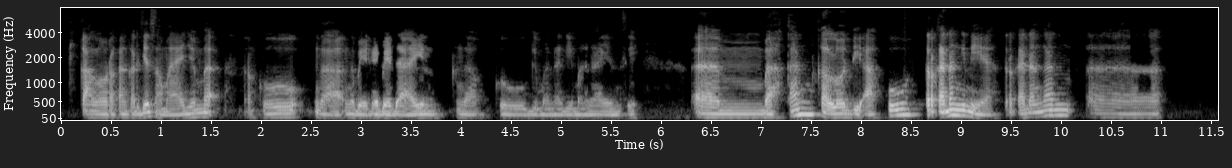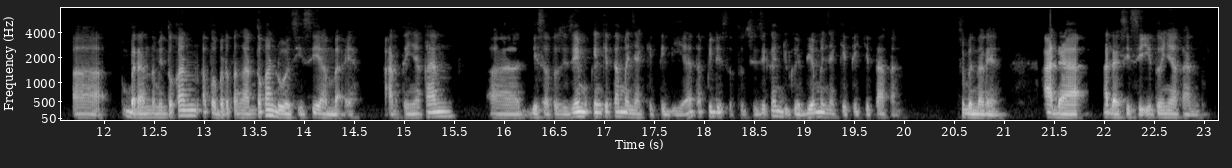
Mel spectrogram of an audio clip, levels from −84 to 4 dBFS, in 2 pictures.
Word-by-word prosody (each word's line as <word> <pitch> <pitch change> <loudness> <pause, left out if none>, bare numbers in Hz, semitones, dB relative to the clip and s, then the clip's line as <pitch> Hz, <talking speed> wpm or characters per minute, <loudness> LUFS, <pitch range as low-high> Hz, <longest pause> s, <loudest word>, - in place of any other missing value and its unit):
Kalau 85 0 0
rekan 85 0 -2
kerja - - +2
sama 75 0 -2
aja 85 +4 0
Mbak, 105 +1 -3
aku 90 +2 -4
nggak 80 -3 -2
ngebeda-bedain, 80 0 +2 0.2
nggak 80 -2 -5 0.2
aku 80 -1 -5
gimana-gimanain 75 0 -4
sih. 80 +2 -9 0.6
Mmm, 85 -1 +1
bahkan 140 - +3
kalau 90 - +4
di 90 0 +1
aku 140 - +1
terkadang 140 +1 +7
gini 80 -10 +3
ya, 75 - -10
terkadang 105 +4 -1
kan, 140 +1 +2 0.3
eee 85 -2 -8 0.7
eee, 85 -2 -2 0.3
berantem 90 +1 +3
itu - - 0
kan 135 0 +3
atau - - -4
bertengkar 85 0 0
itu - - +1
kan 145 - +6
dua 90 -2 +5
sisi 85 +6 -4
ya 95 - +3
Mbak 80 -2 0
ya, 80 - -9 0.2
artinya 85 +1 -3
kan, 110 +1 +4 0.5
eee 85 -2 -2
di - - +2
satu - - -4
sisi 85 +5 -1
mungkin 110 -1 +3
kita 115 - +1
menyakiti 90 -6 -1
dia, 80 +1 -4
tapi - - -3
di - - +2
satu - - -18
sisi - - -6
kan 125 -1 -1
juga 85 - -2
dia 100 - +4
menyakiti 95 -6 -2
kita - - -4
kan - - -13 0.6
sebenarnya, 85 -5 +2 0.4
ada 85 -5 +5
ada - - +3
sisi - - -3
itunya 90 -2 0
kan. 80 0 -6
85 Hz, 165 wpm, -23 LUFS, 80-95 Hz, 0.7 s, terkadang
